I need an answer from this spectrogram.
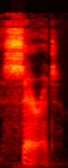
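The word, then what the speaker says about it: Syrett: I'll also direct you to my website, which is Richard Serrett, and let me spell that last name for you if you're new to the program.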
